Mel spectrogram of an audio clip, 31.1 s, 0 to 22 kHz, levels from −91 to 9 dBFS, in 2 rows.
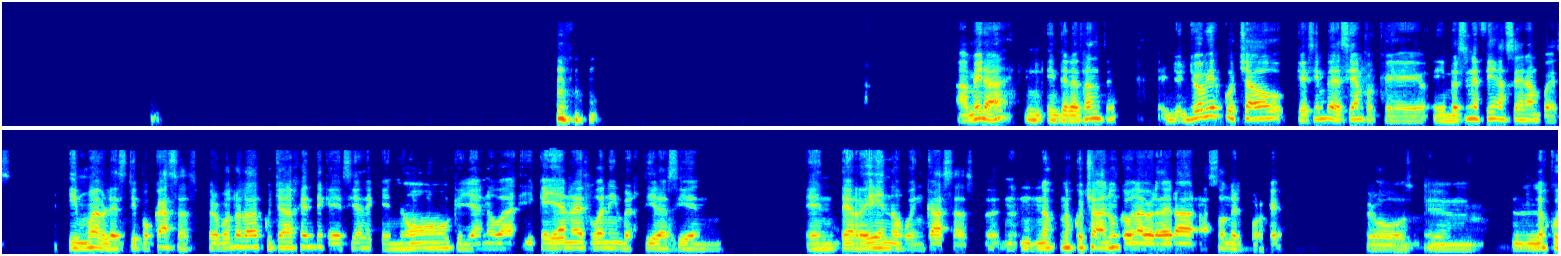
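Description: A speech recording with one timing fault: from 20.4 s to 21.77 s the audio suddenly runs about 5.6% fast, and the pitch rises with it by roughly 94 cents, close to a full semitone, before both snap back to normal. This is most likely a drift correction step, where clock-matching software briefly changed the playback rate in a single jump to drain or refill its buffer rather than adjusting gradually.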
